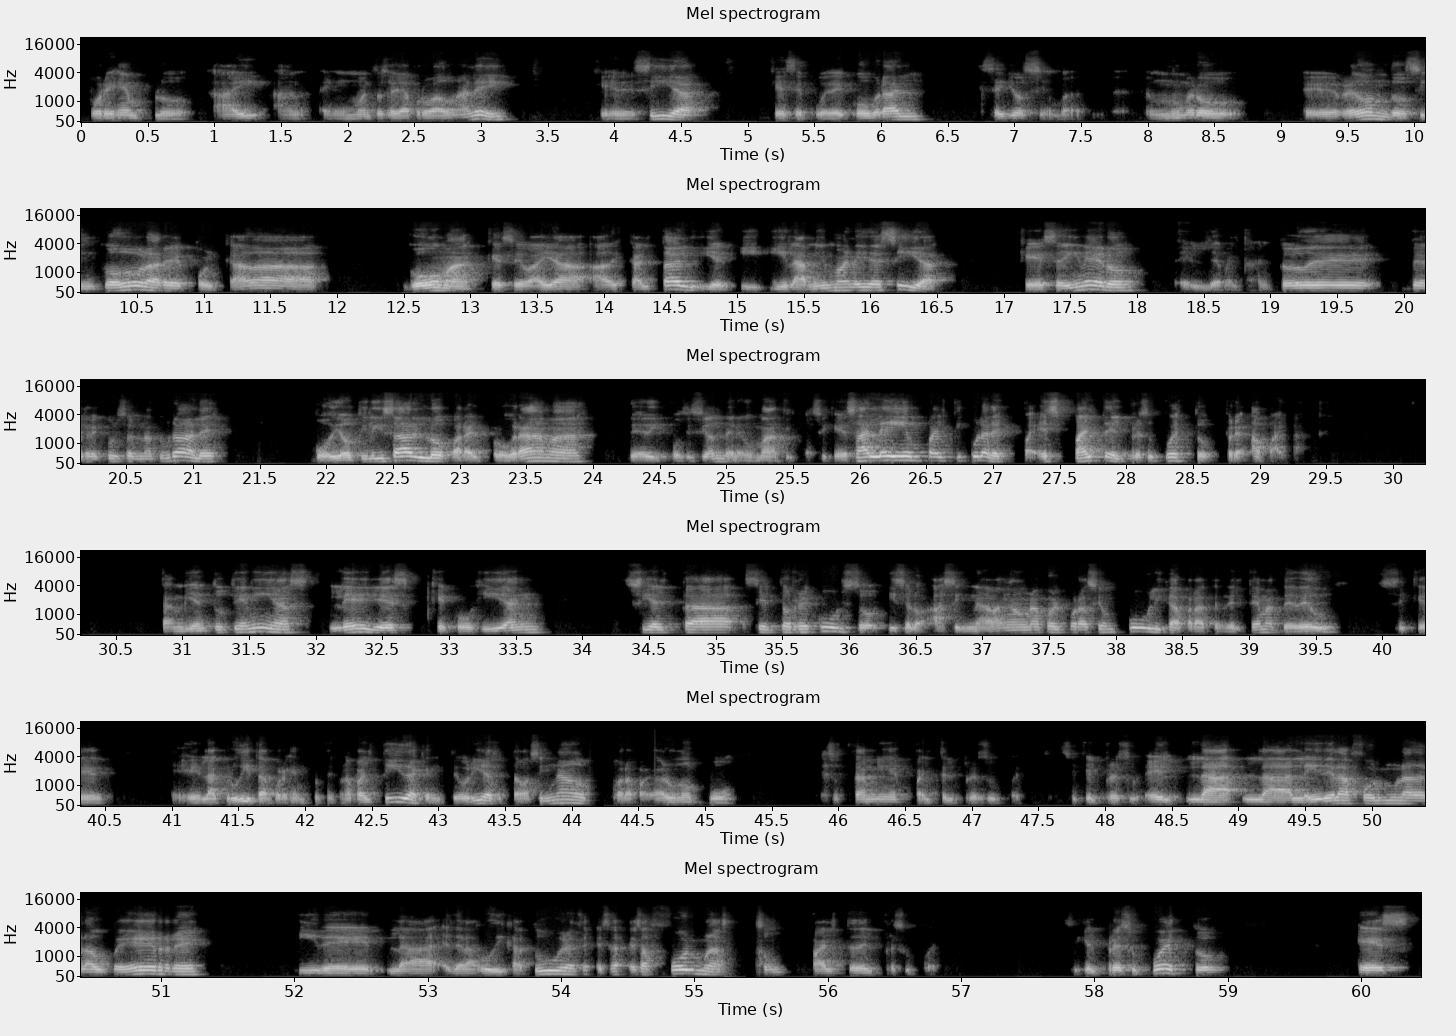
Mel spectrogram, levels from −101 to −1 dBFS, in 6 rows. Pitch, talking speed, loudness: 135 Hz, 150 wpm, -30 LUFS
